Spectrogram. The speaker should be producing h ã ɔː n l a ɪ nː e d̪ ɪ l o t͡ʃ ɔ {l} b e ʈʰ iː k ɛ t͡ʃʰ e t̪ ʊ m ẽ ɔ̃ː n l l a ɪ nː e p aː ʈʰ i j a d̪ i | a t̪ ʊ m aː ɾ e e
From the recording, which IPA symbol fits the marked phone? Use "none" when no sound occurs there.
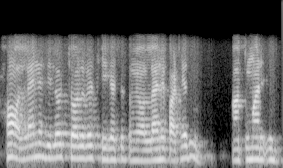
l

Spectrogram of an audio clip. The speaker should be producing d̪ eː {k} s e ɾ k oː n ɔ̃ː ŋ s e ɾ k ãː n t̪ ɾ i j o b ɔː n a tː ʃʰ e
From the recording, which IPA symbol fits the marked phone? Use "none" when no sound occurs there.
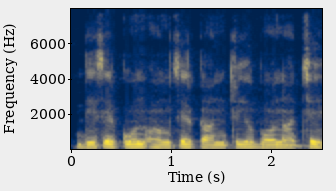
none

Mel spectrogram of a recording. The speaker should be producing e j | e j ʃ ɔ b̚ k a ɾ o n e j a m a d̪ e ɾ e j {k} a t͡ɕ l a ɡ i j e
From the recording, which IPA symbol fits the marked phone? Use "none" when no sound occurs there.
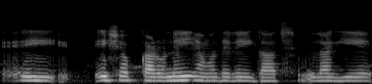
ɡ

